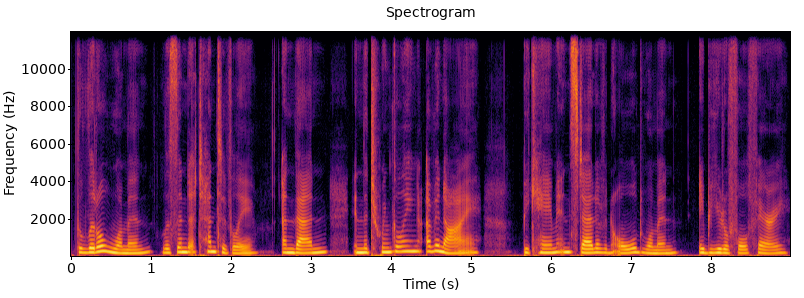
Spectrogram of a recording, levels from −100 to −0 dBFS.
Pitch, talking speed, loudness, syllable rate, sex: 210 Hz, 145 wpm, -16 LUFS, 5.0 syllables/s, female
